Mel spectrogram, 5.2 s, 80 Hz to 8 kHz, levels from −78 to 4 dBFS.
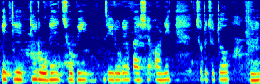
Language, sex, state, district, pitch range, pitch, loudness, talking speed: Bengali, female, West Bengal, Kolkata, 230-245 Hz, 235 Hz, -17 LUFS, 160 wpm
